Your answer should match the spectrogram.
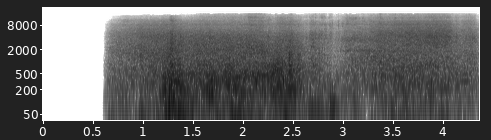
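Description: Large cardboard boxes being handled and shifted, rustling and scraping, starting about half a second in with a heavy thump soon after.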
